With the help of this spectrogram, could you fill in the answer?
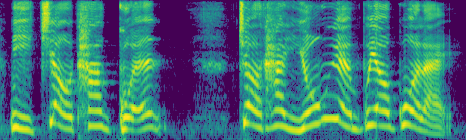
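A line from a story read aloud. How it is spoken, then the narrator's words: Loud shout from inside. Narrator (Chinese): 孙娜在房里面大声的喊道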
